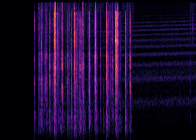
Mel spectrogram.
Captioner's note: keyboard typing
